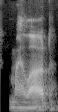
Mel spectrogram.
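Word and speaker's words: Mylod: in italy they were both directed by mark mylard am i pronouncing that right yeah monologue yet it's basically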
